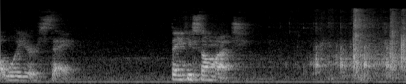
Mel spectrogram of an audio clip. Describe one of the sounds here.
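A young woman speaks through a microphone.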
